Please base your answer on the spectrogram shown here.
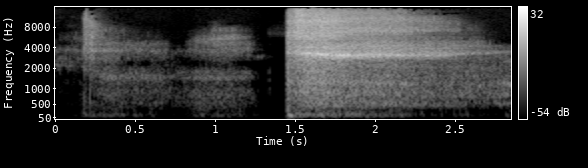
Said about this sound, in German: da gähnst ne?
